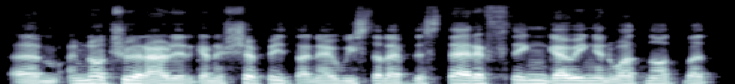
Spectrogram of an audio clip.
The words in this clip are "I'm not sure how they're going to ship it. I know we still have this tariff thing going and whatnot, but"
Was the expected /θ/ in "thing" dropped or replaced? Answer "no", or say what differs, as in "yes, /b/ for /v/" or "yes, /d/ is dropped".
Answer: no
